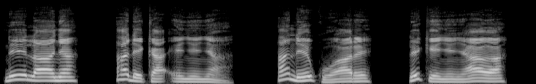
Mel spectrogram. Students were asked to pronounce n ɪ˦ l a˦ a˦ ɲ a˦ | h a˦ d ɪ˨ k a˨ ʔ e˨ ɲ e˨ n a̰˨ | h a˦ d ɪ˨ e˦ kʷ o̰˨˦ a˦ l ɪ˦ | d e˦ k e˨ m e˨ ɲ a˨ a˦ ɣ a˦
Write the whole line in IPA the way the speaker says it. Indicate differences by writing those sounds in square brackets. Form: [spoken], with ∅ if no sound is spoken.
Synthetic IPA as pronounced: n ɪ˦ l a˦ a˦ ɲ a˦ | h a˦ d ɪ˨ k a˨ ʔ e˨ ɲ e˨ [ɲ] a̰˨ | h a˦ [n] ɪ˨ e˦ kʷ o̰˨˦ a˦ [ɾ] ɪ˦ | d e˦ k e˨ [ɲ] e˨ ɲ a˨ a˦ ɣ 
